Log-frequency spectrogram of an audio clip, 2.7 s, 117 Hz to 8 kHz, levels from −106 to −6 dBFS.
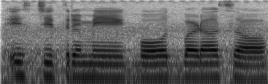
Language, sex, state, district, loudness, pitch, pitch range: Hindi, female, Chhattisgarh, Raipur, -14 LUFS, 160 Hz, 155-165 Hz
